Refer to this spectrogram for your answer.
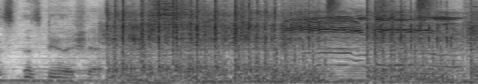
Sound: bullets firing

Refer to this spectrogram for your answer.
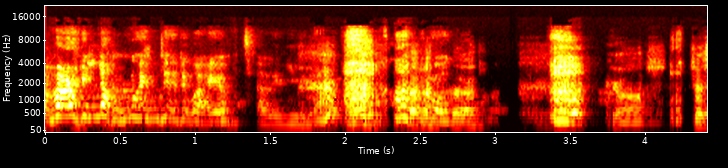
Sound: laughing

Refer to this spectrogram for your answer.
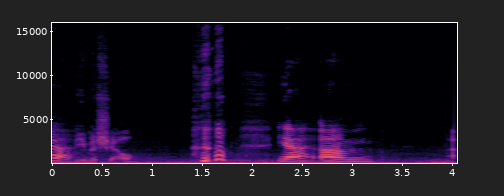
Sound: laughs

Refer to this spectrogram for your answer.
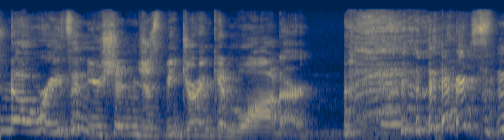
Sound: laughs

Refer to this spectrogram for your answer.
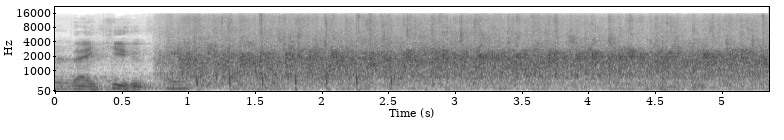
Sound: audience applauding

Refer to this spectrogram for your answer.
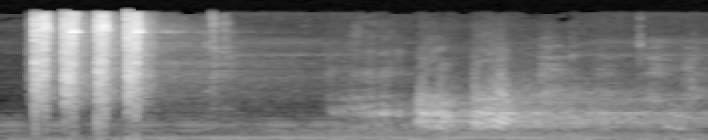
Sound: knives clicking; dog barking

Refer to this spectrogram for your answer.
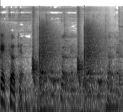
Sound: whip cracking

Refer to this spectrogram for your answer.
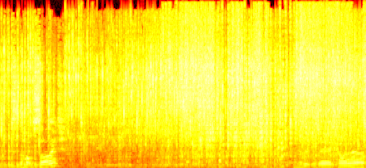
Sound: running water

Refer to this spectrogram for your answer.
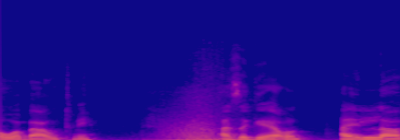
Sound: slide whooshes

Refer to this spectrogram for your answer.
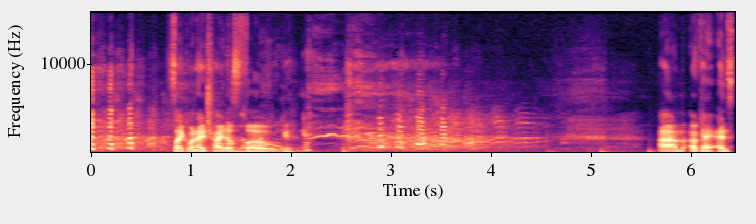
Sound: laugh

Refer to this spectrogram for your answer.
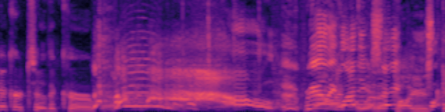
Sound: panel laughing

